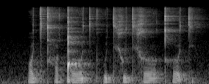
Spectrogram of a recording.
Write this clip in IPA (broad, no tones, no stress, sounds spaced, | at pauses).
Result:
ɒ tʲ qʰ ɛ ǃ ʌː tʲ pʰ u tʲ x u tʲ x ʌː kʰ ʌ tʲ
